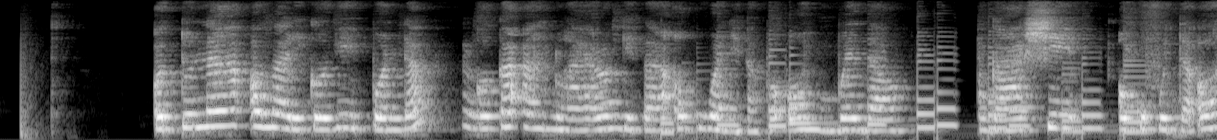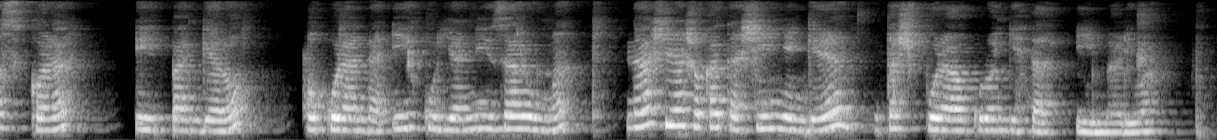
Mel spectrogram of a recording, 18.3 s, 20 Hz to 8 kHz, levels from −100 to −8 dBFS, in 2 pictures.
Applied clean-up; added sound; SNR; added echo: none; Guitar; 8 dB; reverberation time 0.4 s.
